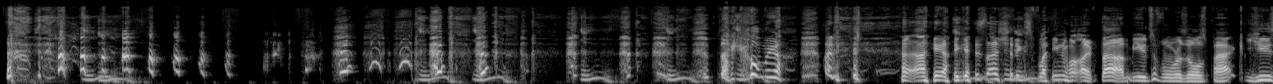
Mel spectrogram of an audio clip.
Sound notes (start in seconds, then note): 0.3 "eugh" noise repeatedly; 5.7 "eugh"s continue; 6.6 laughs harder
